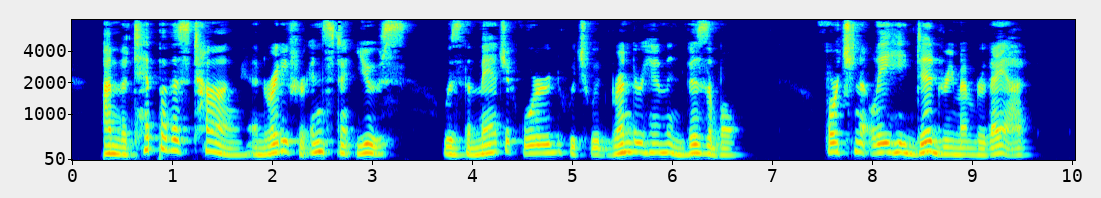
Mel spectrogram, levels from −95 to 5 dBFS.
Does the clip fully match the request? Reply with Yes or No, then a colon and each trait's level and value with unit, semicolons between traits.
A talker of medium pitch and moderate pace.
Yes: medium, 175 Hz; average, 150 wpm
